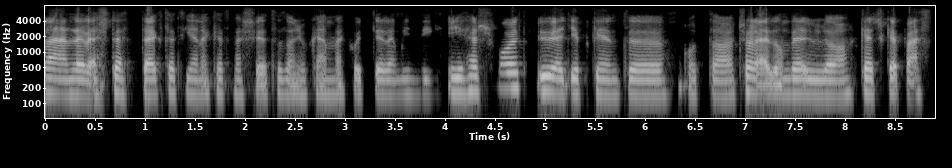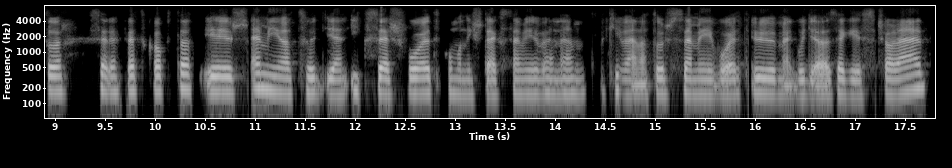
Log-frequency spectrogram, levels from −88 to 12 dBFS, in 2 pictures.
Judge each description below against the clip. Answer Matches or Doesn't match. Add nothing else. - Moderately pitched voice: Matches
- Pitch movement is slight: Matches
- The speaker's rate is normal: Matches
